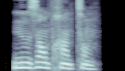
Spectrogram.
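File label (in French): "nous empruntons", French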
